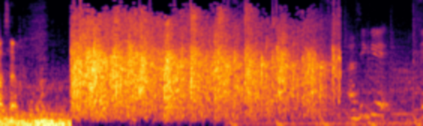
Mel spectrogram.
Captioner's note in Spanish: Aplausos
